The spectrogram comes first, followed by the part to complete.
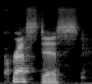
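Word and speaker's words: Chrestus: disturbances taken place in the name of it's pronounced cresus which is likely a purposefully misspelled word Christ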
